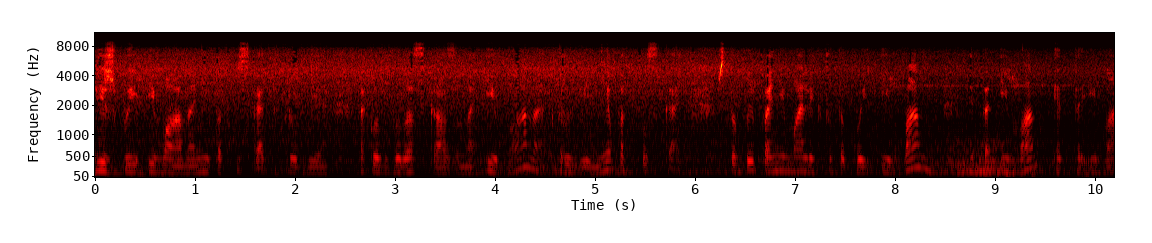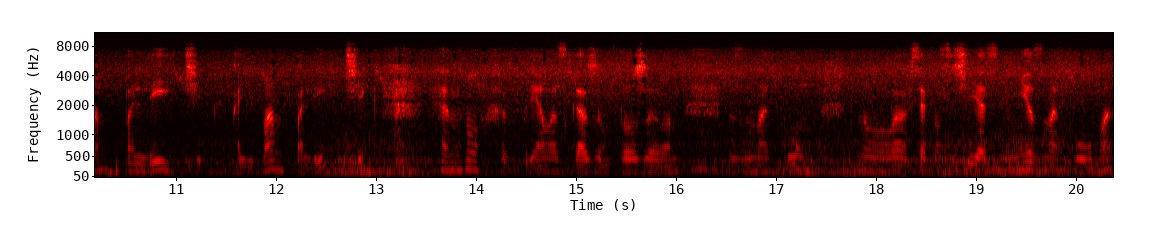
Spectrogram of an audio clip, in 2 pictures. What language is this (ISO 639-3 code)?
rus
